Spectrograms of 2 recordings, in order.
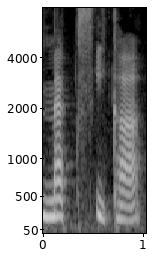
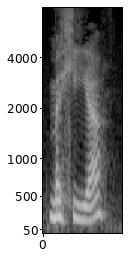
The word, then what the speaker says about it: Mexia: M-E-X-I-A. Not pronounced Mexica, it's Mejia.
